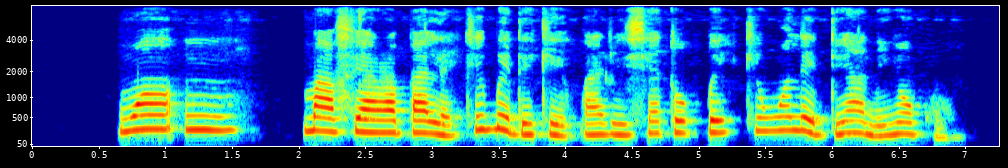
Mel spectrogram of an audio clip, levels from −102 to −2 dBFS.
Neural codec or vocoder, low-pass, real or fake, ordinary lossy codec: none; none; real; none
